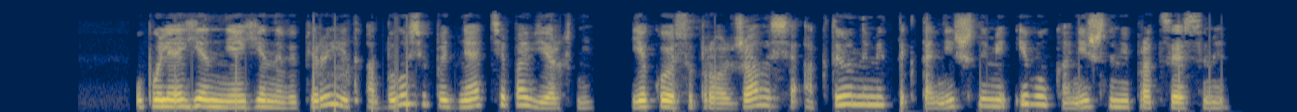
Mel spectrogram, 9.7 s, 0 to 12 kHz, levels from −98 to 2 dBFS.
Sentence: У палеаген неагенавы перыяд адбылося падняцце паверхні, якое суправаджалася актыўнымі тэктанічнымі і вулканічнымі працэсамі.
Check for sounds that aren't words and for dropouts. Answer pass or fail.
pass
